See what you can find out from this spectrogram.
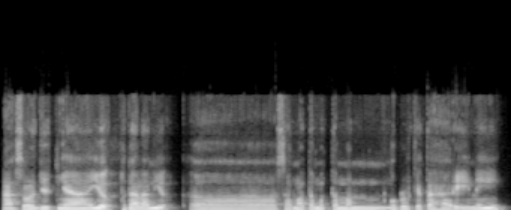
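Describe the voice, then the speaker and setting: A young man from Jakarta runs a relaxed podcast chat with colleagues. His voice sits at an ordinary middle pitch, and he speaks in a friendly way, with filler pauses between questions. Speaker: podcast host. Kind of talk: casual group podcast chat.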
